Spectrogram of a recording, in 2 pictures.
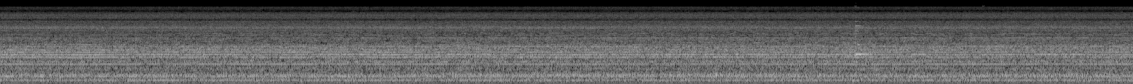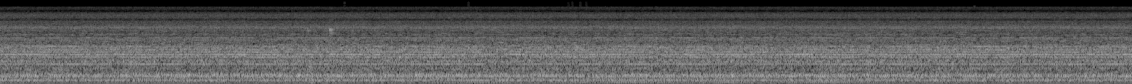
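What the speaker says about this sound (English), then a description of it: "We're going to beat it just a little bit more." Electric hand mixer beating cream cheese brownie batter with German sweet chocolate, a steady continuous whir running unbroken throughout at an even, fairly loud level.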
